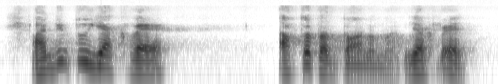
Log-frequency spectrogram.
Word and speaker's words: Γιαχβέ: Λοιπόν, οπότε, κατά προσέγγιση λέμε ότι πρέπει να προφέρεται το όνομα Γιαχβέ ή Ιεχωβά. Φαίνεται ότι καλύτερο πιο προσεγμένο είναι και πιο κοντινό είναι το Γιαχβέ και όχι το Ιεχωβά.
